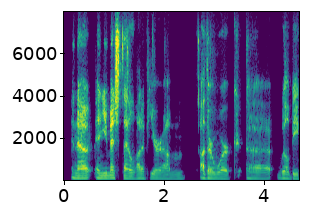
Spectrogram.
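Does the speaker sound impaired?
No.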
